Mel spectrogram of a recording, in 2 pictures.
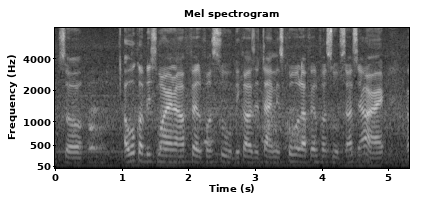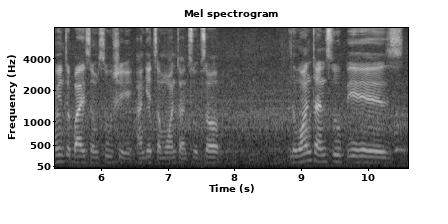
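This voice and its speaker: A man with a Jamaican accent, whose first language is Patois, chatting unscripted to camera outdoors in a rambling, free-flowing way. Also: medium pitch. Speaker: vlogger. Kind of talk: casual talk to camera. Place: outdoors in town, in the sun. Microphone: self-filmed camera. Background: faint street traffic.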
